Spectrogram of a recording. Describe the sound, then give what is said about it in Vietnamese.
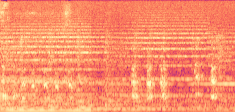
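Dogs barking at night in a village: a series of short, high yips and whimpering barks over a steady low drone. “Đâu đó chỉ còn có tiếng chó cắn ma nhấm nha nhấm nhẳng vang lên.”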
